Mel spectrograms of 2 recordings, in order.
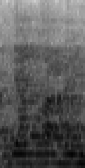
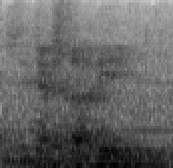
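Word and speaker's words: يشتري: Tadi bacanya apa? Fah kayak yatari ya. Yang benar adalah yas yastari.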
